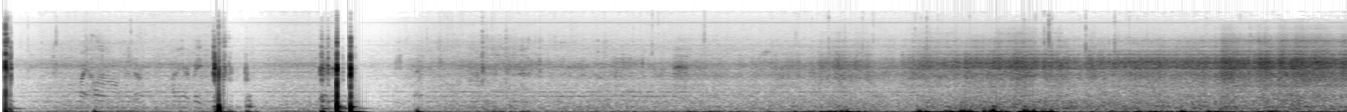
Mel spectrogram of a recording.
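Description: Snowboard sliding down packed snow, with wind buffeting the microphone; the rumble and hiss build as the rider picks up speed. In the first few seconds there is one sharp knock, then a quick pair of knocks.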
